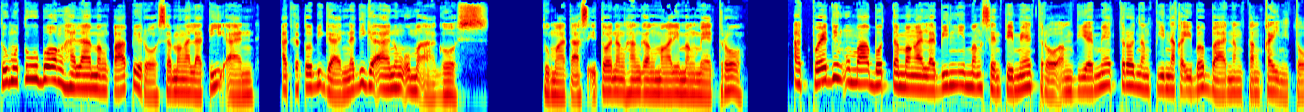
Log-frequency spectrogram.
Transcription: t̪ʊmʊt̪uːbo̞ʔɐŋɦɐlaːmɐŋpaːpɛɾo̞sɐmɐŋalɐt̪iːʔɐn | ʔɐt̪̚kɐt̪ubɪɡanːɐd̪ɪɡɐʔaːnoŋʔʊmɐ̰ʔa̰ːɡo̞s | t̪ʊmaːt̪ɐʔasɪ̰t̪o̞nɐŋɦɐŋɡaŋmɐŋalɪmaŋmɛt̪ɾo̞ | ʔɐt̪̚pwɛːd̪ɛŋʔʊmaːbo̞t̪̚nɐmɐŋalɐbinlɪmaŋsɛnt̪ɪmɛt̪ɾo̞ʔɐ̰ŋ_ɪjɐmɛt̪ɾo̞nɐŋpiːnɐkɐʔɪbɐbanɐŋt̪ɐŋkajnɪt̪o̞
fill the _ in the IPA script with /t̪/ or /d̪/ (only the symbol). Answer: d̪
